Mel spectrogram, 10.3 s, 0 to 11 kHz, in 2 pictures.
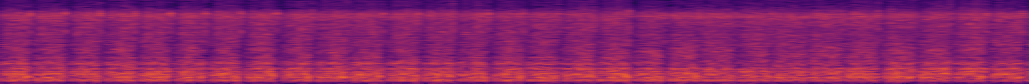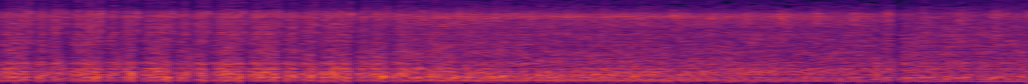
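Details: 2014 Jeep Wrangler at idle: fast, light, even tick throughout; owner suspects hydraulic valve lifter tick, unconfirmed.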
